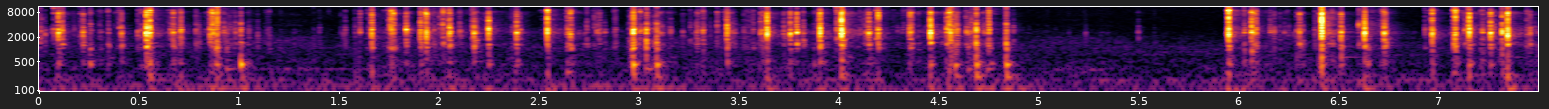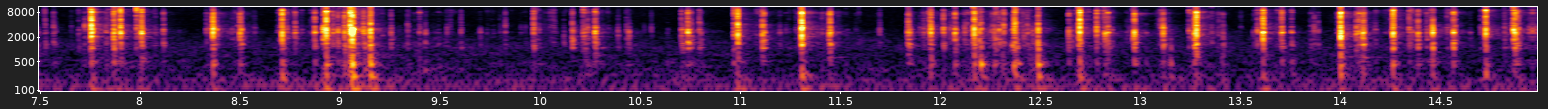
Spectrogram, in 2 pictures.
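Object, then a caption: Mechanical keyboard with plastic keycaps. Fingertips type on a mechanical keyboard with plastic keycaps and a translucent lit case. Rapid, bright plastic clicks sit over a low thump, in bursts with a brief pause near the five-second mark. Each keystroke clicks sharp and dry with almost no ring.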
